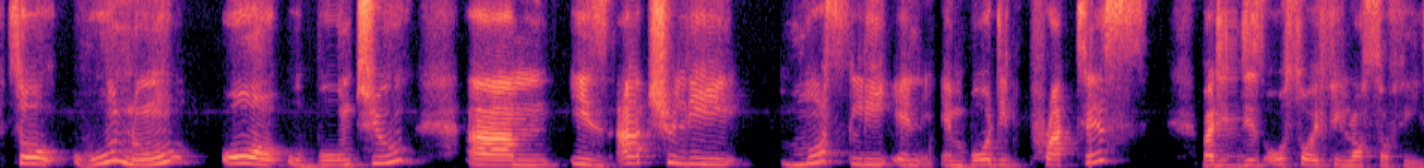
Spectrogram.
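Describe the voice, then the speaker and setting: A woman, a Shona speaker, giving an informal online presentation in a reflective, hesitant way, often pausing mid-thought. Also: fairly high pitch. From Zimbabwe. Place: online video call.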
